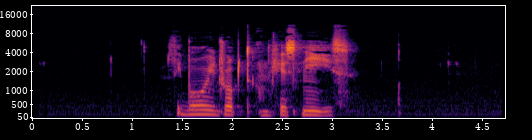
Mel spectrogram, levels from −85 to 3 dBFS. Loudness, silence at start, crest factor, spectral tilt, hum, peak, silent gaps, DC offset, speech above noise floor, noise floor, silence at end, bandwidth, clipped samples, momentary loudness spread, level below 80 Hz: -22 LUFS; 1.35 s; 28 dB; -1 dB/octave; none; 0 dBFS; none; under 0.1%; 44 dB; -69 dBFS; 1.55 s; 11.5 kHz; under 0.1%; 19 LU; -78 dBFS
